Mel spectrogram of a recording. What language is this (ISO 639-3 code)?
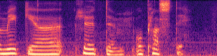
isl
